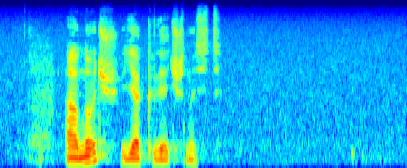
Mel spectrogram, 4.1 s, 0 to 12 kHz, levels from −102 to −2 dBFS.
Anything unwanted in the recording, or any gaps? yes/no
no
